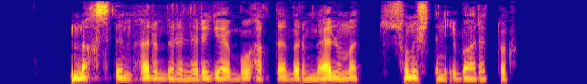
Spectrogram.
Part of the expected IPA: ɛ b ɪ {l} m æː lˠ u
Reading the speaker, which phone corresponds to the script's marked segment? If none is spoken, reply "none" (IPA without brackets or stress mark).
ɾ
